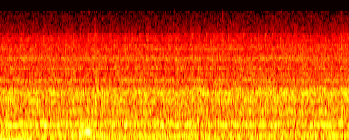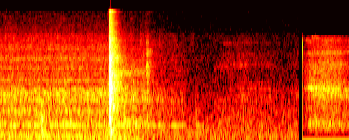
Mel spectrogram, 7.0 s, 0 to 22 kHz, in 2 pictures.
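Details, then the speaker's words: Myford ML7 lathe (grey, original paint), bed hand-scraped and partly restored, rotary switch removed and on/off switch used instead, tested at highest speed: quiet, even motor hum, no knock or vibration, switch click and smooth spin-down; runs normally. "initial testing at the highest speed I would claim that this runs smooth and quiet and know what discernible vibration"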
